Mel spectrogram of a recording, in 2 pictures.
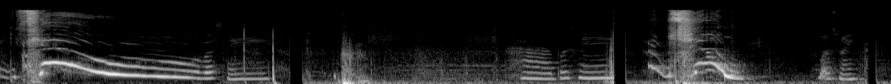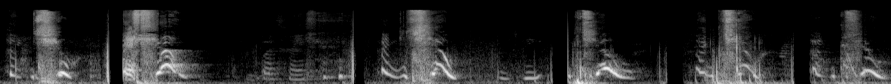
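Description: A series of sharp explosive sneezes, several preceded by rising gasping inhalations, with brief voices between; repeated sneezing.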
